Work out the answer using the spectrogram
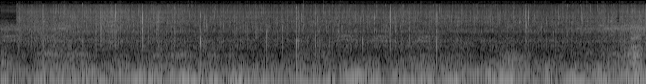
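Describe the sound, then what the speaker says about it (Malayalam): Okra and green chillies sauté in a hot pan with a continuous, even sizzle and faint crackles, a quiet, steady frying hiss close by with no one talking. "ഇനി നമുക്ക് നല്ലതായിട്ട് ഇതൊന്ന് സോട്ട് ചെയ്തെടുക്കാം"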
